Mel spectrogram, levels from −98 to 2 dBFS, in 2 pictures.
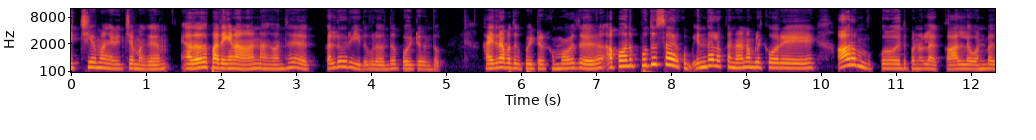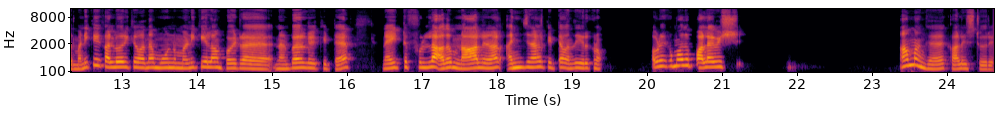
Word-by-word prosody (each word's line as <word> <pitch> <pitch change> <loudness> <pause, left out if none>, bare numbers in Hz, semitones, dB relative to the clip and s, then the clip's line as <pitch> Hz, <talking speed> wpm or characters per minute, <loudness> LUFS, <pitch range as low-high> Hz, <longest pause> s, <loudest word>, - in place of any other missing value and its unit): நிச்சயமாங்க, 225 0 -1
நிச்சயமாங்க. 185 -3 -4 0.5
அதாவது 225 +5 +8
பார்த்தீங்கன்னா, 205 -3 +7 0.3
நாங்க 185 -2 -4
வந்து 215 +6 -6 0.5
கல்லூரி 250 +3 -2
இதுவுல 175 +1 -8
வந்து 175 +3 -7
போயிட்டுருந்தோம். 175 -2 -6 0.6
ஹைதராபாத்துக்கு 210 -1 +3
போயிட்டிருக்கும்பொழுது, 195 +2 -3 0.3
அப்போ 245 +3 +1
வந்து 310 +2 +3
புதுசா 370 +2 +4
இருக்கும். 230 -9 -4
எந்த 255 +5 +1
அளவுக்குன்னா, 270 -7 -1
நம்மளுக்கு 240 -2 -2
ஒரு 220 0 0 0.7
ஆர்வம் 320 -3 +7 0.5
இது 200 +1 -10
பண்ணும்ல. 190 -1 -4 0.2
காலைல 180 +1 0
9 185 0 -5
மணிக்கு 240 - -4
கல்லூரிக்கு 250 -1 0
வந்தா, 235 +1 -2
3 230 0 -3
மணிக்கெல்லாம் 245 +2 -3
போயிட்ற 210 -1 -2 0.4
நண்பர்கள் 220 +2 -2
கிட்ட 175 -2 -13 0.7
நைட்டு 220 +4 -2
ஃபுல்லா, 245 +2 +3
அதுவும் 230 +1 -1
4 220 +3 +5
நாள், 235 +2 0
5 240 +2 -1
நாள் 250 0 -3
கிட்ட 215 0 -9
வந்து 210 +2 -7
இருக்கணும். 210 -3 -9 0.6
அப்பிடி 275 +2 -1
இருக்கும்போது 315 +3 0
பல 225 +2 +5
விஷ் 260 -1 -2 2.3
ஆமாங்க. 295 - 0 0.3
College 190 +2 -4
tour. 165 -1 -9
220 Hz, 120 wpm, -23 LUFS, 195-245 Hz, 2.3 s, அதாவது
